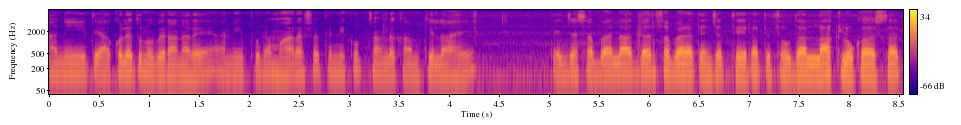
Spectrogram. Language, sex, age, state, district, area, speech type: Marathi, male, 30-45, Maharashtra, Thane, urban, spontaneous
